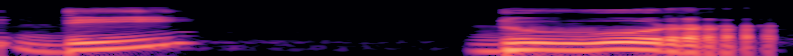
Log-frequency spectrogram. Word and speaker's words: di dur: Okay, so again, at is di, in is di dalam, on is di dur. Okay, so practice that and make sure to really pronounce the R clearly.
